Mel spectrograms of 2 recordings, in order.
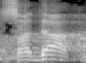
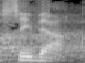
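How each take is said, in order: First: The first syllable has the vowel a. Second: The first syllable has a vowel other than a. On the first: The speaker calls it right. "بفتح الصاد" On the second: The speaker calls it wrong. "ولا تقول صداق"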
